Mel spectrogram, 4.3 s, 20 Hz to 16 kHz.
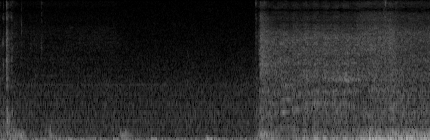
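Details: Mercedes W124 300E-24 six after oil level switch replacement, refilled with just over 7 litres and primed by cranking with injection and ignition disabled: quiet crank, quick catch, smooth even idle with no knocks or rattles; healthy start with instant oil pressure.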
